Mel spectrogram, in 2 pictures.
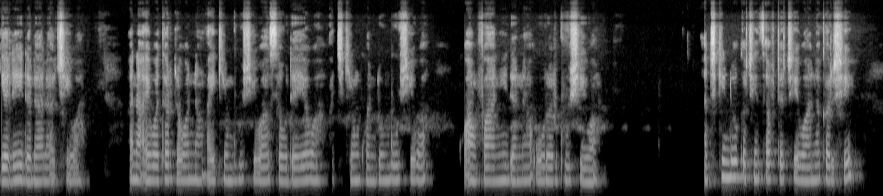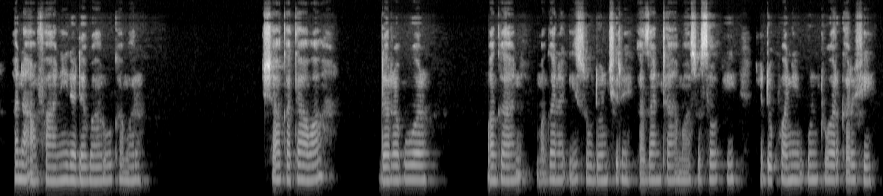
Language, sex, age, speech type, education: Hausa, female, 30-45, spontaneous, tertiary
